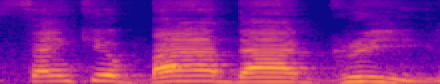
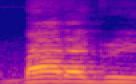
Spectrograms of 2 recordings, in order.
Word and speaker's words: Badagry: The next, Badagry. Oh, thank you, Badagry, Lagos. Thank you for that. I thank you for the correction. So Badagry, Lagos. So that will now I can pronounce it.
